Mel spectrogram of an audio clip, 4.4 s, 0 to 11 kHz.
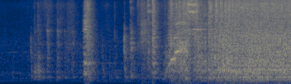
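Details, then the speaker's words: John Deere JS60 push mower, recently rebuilt with new rings, gaskets and seals, started about half an hour after last running, with 3 pumps on the primer bulb: a few handling clicks, then it catches at once and runs steady and even, a clean normal cold start. "Now I have had this one running today, the John Deere, but it's been probably a half an hour since it has been running, so it would have needed prime to start anyway."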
